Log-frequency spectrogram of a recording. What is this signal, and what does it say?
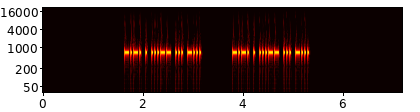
Morse code, heard as a keyed tone, about 40 wpm, 700 Hz. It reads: CE3SB CE3SB
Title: DXCC-100 Call Signs - 5 Characters - Repeated 2x - 40wpm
